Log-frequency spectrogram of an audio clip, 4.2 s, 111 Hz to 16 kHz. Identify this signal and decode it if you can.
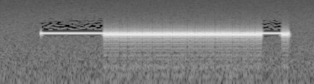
300-baud modem data (Bell 103 tones), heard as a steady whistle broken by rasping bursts, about 300 baud, 200 Hz shift.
